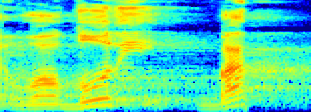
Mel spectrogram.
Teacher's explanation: وضرب را باریک ہوگی، ضاد کو پر پڑھیں گے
